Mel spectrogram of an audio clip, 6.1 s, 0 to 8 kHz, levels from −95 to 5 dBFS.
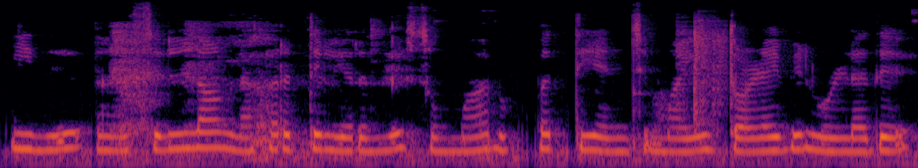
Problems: constant background noise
